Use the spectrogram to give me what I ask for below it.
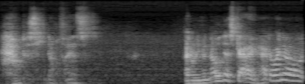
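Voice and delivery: rising high, disbelieving mock panic; imitating shocked friends. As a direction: play the bewildered friend, pitch climbing. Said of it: "looking at her and looking at me like".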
